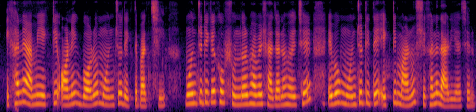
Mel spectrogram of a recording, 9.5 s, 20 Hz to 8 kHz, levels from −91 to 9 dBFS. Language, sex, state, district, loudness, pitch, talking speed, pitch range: Bengali, female, West Bengal, Jalpaiguri, -16 LUFS, 245 Hz, 130 wpm, 220-280 Hz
